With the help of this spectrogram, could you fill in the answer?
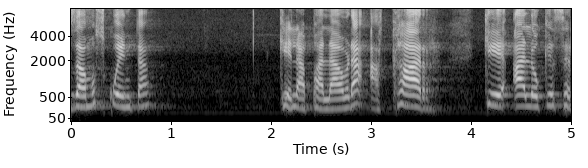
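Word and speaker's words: עקר: que fue escrito, aparece una palabra que es akar, A-Q-A-R, se pronuncia akar, que significa esterilidad.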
